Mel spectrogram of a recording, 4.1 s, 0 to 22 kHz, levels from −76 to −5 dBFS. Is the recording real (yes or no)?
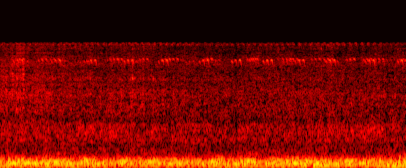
yes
